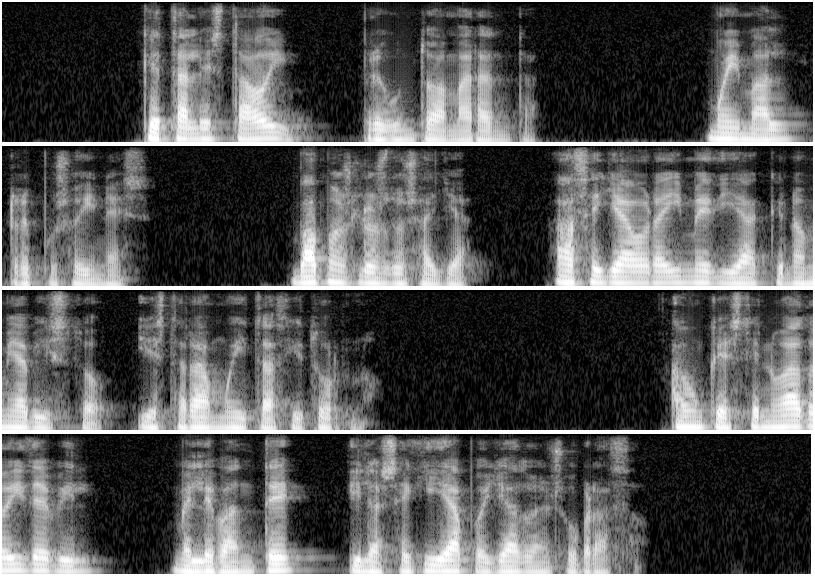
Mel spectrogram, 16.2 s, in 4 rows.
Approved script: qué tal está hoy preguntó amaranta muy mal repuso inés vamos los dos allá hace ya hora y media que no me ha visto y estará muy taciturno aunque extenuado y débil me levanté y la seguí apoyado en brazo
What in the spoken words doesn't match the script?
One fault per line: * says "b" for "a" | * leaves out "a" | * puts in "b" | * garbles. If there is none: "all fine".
* puts in "su"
